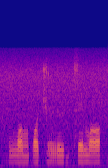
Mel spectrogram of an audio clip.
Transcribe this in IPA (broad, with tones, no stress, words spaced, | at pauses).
vɔ˨mpɔ˨t͡ʃ rʉ˨ɡ t͡se˦mɔ˦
